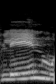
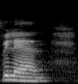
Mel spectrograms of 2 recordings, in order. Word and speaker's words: plain: حرف الاي في اتنين متحركين تبقى لونج، فبتكتب ايه وتنطق ايه، بتتنطق زي ما بتتكتب تبقى plain مش بلان.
